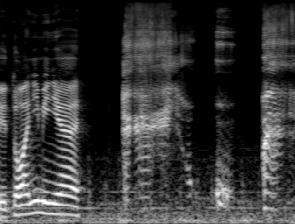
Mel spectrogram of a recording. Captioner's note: quack; quack-quack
